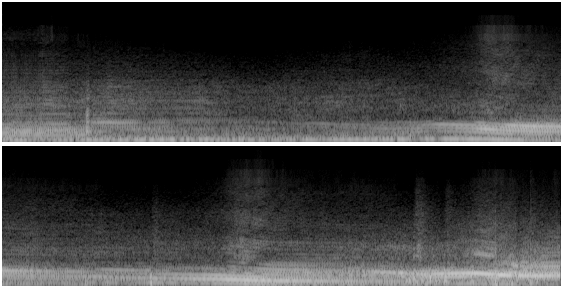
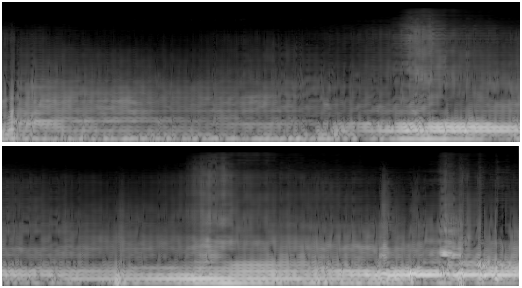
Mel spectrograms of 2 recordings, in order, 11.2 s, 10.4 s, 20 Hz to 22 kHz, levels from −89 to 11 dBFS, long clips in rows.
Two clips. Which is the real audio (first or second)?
first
